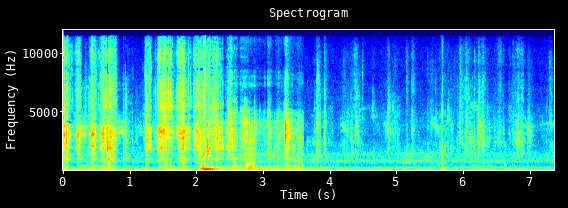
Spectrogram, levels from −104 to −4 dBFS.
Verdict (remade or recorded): recorded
